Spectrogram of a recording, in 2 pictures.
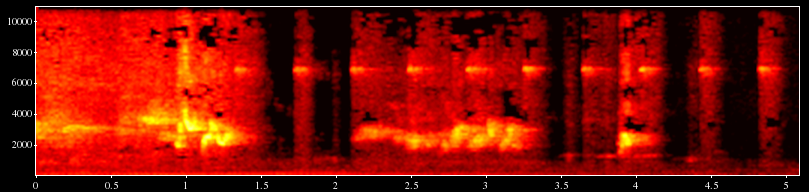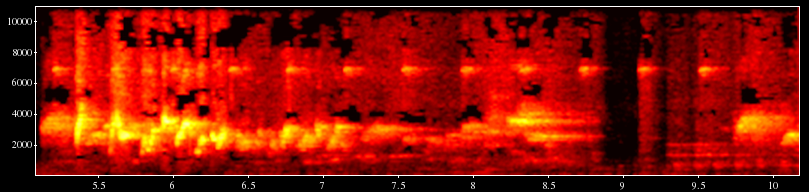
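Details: Caged red-whiskered bulbul used to lure and trap others while birds fight, giving repeated warbled, chattering phrases separated by pauses, with a low hum early on and faint ticking in the background.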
